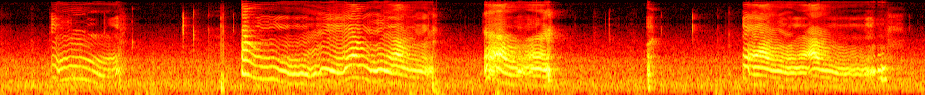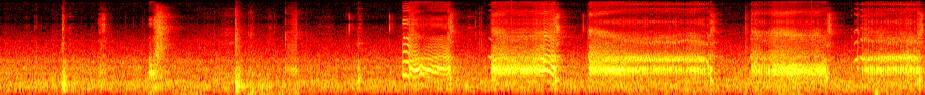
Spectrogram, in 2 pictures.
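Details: Pet dog Yumi reacts with frustration to fart sounds, producing wavering, squeaky whines and drawn-out moaning cries in uneven bursts, some long and warbling, others short yelps, in a small room.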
